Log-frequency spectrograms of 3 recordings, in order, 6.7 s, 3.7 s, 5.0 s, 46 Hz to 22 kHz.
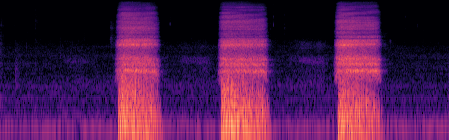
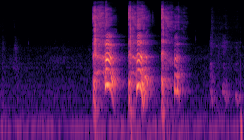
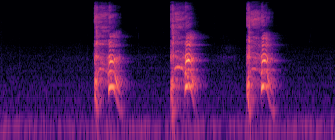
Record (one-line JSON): {"exhalation_length": "6.7 s", "exhalation_amplitude": 12327, "exhalation_signal_mean_std_ratio": 0.47, "cough_length": "3.7 s", "cough_amplitude": 22186, "cough_signal_mean_std_ratio": 0.33, "three_cough_length": "5.0 s", "three_cough_amplitude": 23700, "three_cough_signal_mean_std_ratio": 0.32, "survey_phase": "beta (2021-08-13 to 2022-03-07)", "age": "18-44", "gender": "Female", "wearing_mask": "No", "symptom_none": true, "smoker_status": "Never smoked", "respiratory_condition_asthma": false, "respiratory_condition_other": false, "recruitment_source": "REACT", "submission_delay": "1 day", "covid_test_result": "Negative", "covid_test_method": "RT-qPCR", "influenza_a_test_result": "Negative", "influenza_b_test_result": "Negative"}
